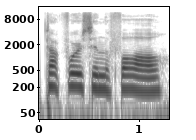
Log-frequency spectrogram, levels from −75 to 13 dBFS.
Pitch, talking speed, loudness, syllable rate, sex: 185 Hz, 275 wpm, -15 LUFS, 4.7 syllables/s, male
